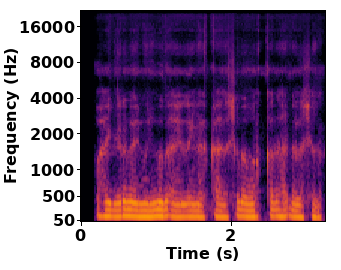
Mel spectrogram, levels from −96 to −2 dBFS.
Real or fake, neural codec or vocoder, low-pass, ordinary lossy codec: fake; codec, 44.1 kHz, 2.6 kbps, SNAC; none; none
